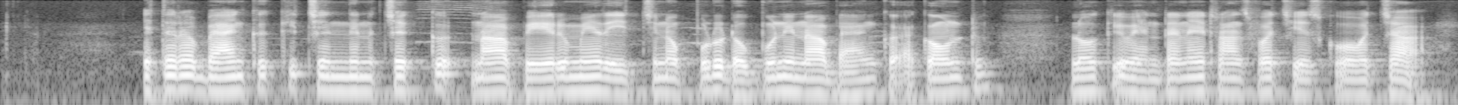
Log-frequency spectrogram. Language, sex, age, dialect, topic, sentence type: Telugu, male, 18-24, Utterandhra, banking, question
